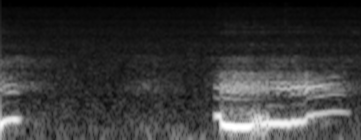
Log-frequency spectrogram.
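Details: Pat, a pet dog, gives a low, droning moan of about a second and a half that holds steady and then rises slightly at the end. A woman's voice asks about its throat just before.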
